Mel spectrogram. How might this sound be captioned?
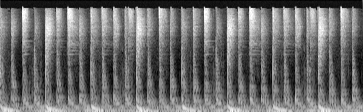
drum loop and bass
